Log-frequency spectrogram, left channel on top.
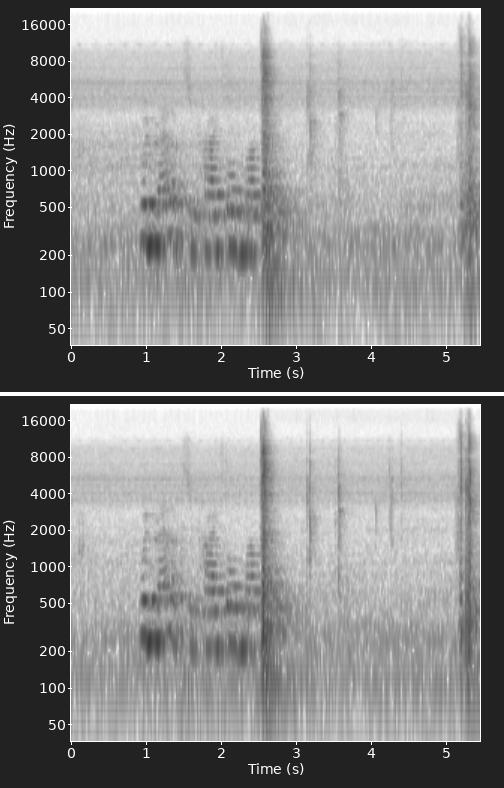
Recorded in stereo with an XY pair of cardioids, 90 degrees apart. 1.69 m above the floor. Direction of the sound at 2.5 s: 70° right.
